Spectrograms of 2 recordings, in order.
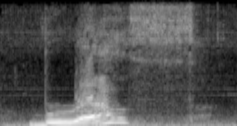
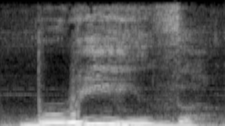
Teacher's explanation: the first one is voiceless. So you pronounce it as breath. And the second one is voiced. So you say breathe.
